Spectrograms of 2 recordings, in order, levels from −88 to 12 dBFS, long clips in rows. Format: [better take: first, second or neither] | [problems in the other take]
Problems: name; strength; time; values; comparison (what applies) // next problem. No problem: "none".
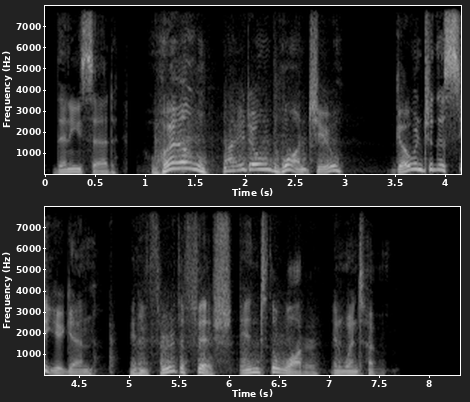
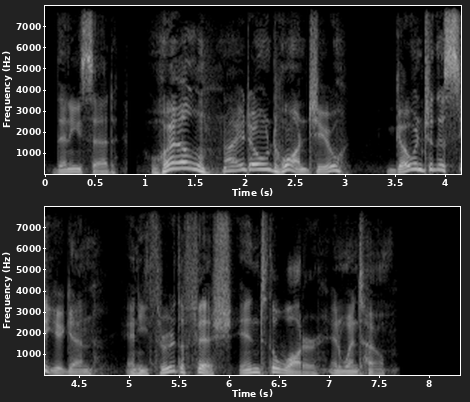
second | noise reduction (neural mask model RNNoise)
